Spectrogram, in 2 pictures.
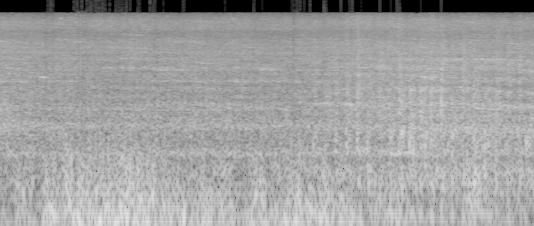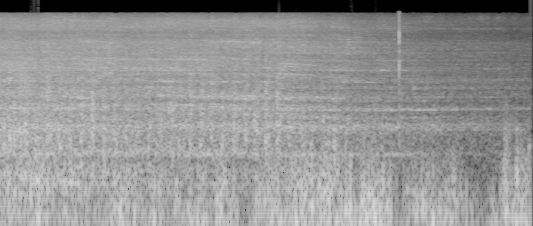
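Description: Container train's wagons rolling past, steel wheels clattering on the rails. The noise dies away near the end as the last wagon goes by.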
